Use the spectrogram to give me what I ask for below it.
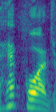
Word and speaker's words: recorde: A palavra certa é recorde, mas 10 milhões é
